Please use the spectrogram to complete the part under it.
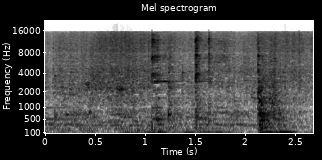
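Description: Paneer masala fries with a steady close sizzle in a pan while a utensil stirs and scrapes it, with a few sharp clanks against the metal, and no voices.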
